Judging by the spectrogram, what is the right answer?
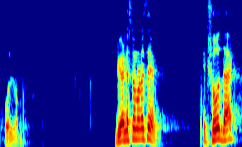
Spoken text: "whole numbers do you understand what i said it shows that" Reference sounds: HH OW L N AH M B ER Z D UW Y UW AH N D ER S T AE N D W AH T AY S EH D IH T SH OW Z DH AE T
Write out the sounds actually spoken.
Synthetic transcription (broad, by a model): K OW L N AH M B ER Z D UW Y UW AH N D ER S T AE N D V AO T AY S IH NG IH T SH OW Z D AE T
